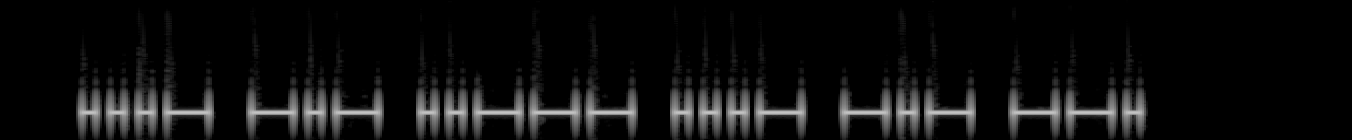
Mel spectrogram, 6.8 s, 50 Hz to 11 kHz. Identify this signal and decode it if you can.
Morse code, heard as a keyed tone, about 17 wpm, 700 Hz. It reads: VK2VKG
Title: DXCC-100 Call Signs - 6 Characters - Repeated 2x - 17wpm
